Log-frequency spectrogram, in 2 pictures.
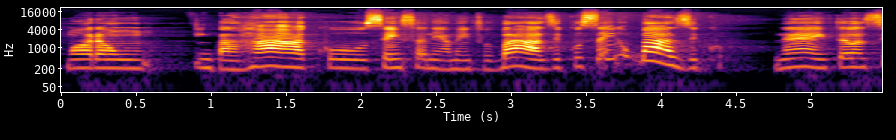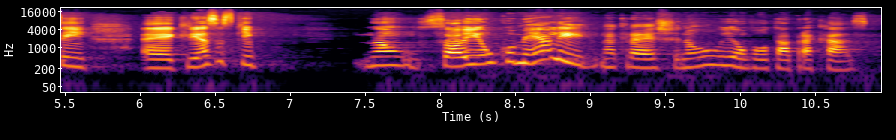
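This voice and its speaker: Speaking a little slowly in a fairly high, fairly bright voice, this young woman from Alagoas in Brazil's Northeast answers an interview in a relaxed, reflective way. A pedagogue who studies psychology, she often restarts and says "né," with long hall reverb on the recording.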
